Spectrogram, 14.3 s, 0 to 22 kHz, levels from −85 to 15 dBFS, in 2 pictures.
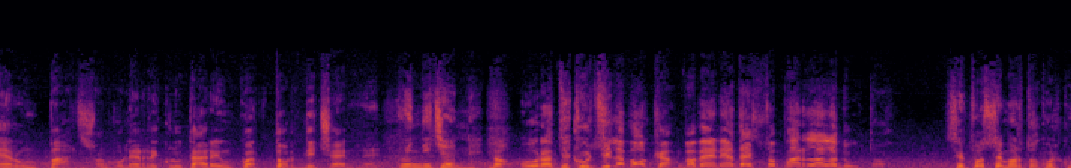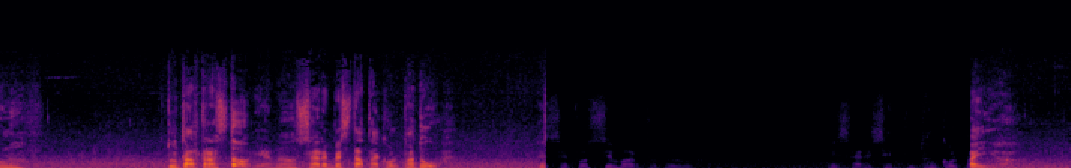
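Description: An audio dropout to a faint residue runs from 10.78 to 13.62 s, about 2.84 s. The wanted signal cuts out abruptly, leaving only a faint leak far below normal level, roughly 35 dB down. This likely means the signal feed broke while the downstream path stayed live.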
